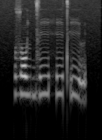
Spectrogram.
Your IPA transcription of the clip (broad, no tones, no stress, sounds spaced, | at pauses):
z o ʎ d͡z iː h iː tʼ i l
